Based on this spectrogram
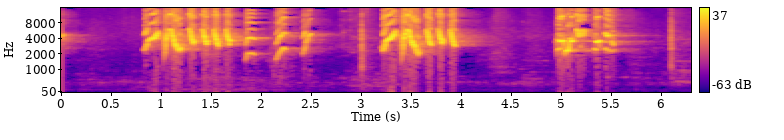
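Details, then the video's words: White-rumped shama kept as a decoy bird, delivering bursts of fast, high, sharply modulated chirps and trills in three separate phrases separated by short silences, clean and close. "Chòe lửa mồi hót cực hay"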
